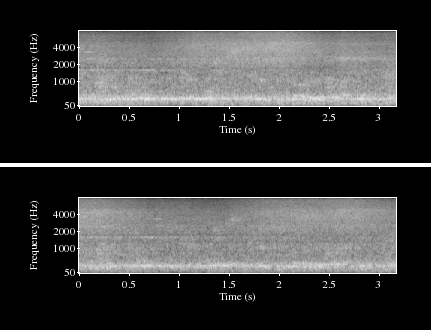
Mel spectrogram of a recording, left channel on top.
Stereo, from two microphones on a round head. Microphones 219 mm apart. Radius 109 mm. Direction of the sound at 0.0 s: 5° right (ahead or behind).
